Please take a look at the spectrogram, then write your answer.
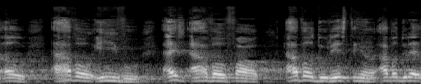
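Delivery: lightly voiced gossiping commenters, a bit put-on; mocking commenters. Streamer mocks her commenters, a mild sneering put-on voice. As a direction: parrot the comment section with scorn. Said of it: "all the people can be in the comments like".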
